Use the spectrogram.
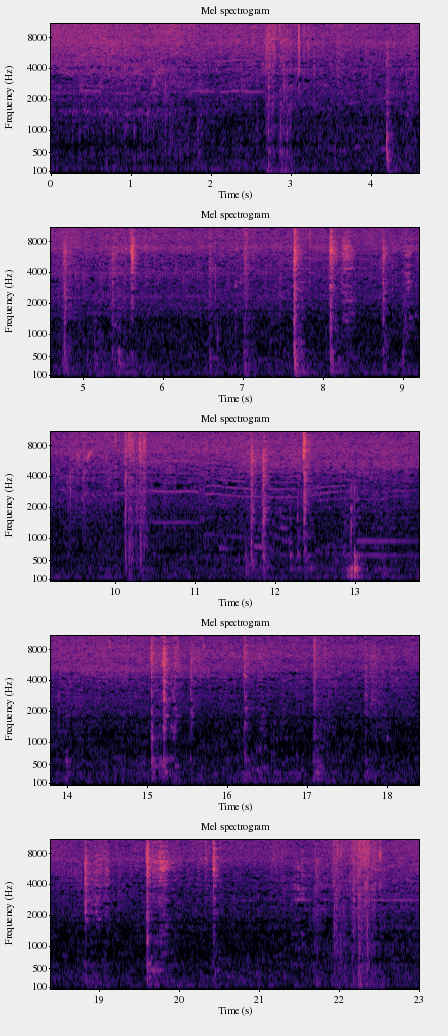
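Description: Cornflour-coated noodle rolls fry in oil until browned and crisp, giving a low, steady sizzle broken by scattered pops and light utensil clicks, with no voices.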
